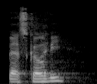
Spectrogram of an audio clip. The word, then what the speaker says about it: Vescovi: I think I said his name right. Vescovi. Vescovi. – There it is, yeah.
